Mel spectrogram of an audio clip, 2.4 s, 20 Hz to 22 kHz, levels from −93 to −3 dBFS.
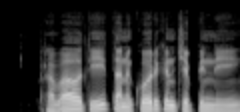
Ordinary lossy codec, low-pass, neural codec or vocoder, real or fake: none; 14.4 kHz; vocoder, 44.1 kHz, 128 mel bands every 256 samples, BigVGAN v2; fake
